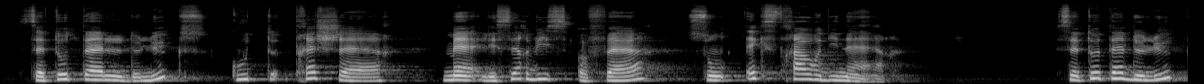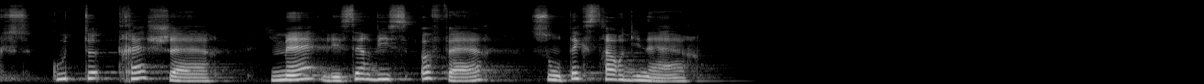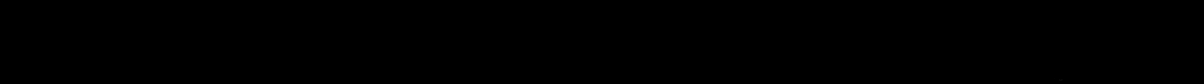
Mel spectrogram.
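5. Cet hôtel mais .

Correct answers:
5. de luxe coûte très cher, / les services offerts sont extraordinaires

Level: Dettato di francese A2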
